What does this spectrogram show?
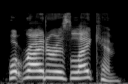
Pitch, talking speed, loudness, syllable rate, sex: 265 Hz, 235 wpm, -15 LUFS, 5.4 syllables/s, female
